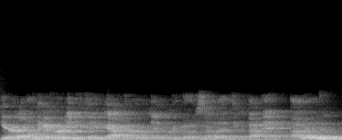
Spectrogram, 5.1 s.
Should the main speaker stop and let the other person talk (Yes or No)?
Yes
